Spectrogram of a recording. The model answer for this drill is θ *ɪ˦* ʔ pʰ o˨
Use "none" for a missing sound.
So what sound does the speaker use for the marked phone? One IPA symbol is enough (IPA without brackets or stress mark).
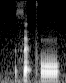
ɛ˦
